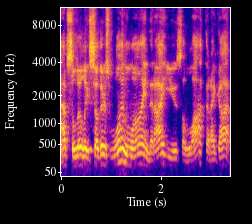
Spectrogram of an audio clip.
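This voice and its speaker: A man speaking at a moderate pace. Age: 60s. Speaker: realtor. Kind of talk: casual chat. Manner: hesitant with many ums.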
